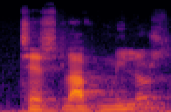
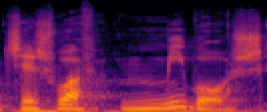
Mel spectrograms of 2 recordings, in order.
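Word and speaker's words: Czesław Miłosz: bastante de acuerdo con chesu mbos creo que se pronuncia así porque la l tachada la es que los polacos se hacen un lío Para qué para qué además voitila es votiva la l tachada es una u o una UV a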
